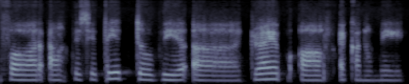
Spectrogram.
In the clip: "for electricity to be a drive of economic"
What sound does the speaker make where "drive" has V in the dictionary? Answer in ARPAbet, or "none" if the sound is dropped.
P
